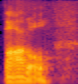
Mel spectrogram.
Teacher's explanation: the o you want to think about that as being an ah sound the t's are going to be like a d bottle and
